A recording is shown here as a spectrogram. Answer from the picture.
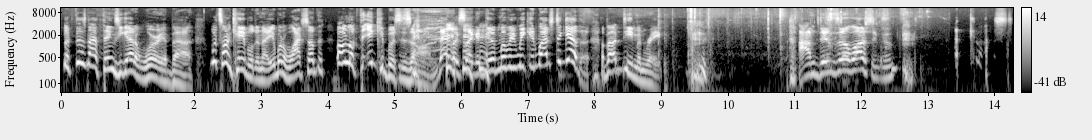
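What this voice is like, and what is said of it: Impression of Denzel Washington. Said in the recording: “my impersonation of Denzel Washington”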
